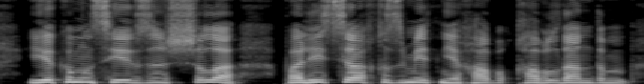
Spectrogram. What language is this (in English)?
Kazakh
